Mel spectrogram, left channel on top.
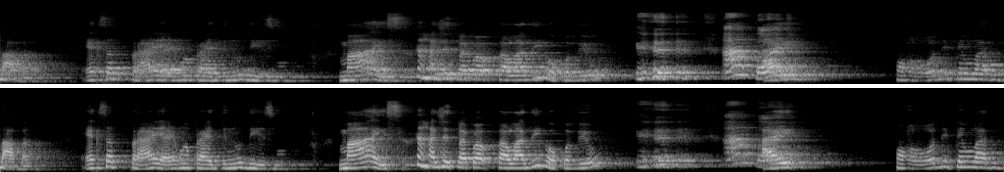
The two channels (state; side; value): normal; both; correlation 0.65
